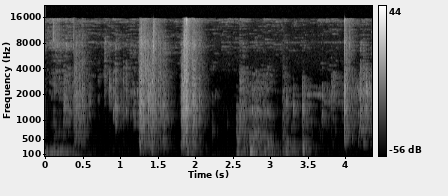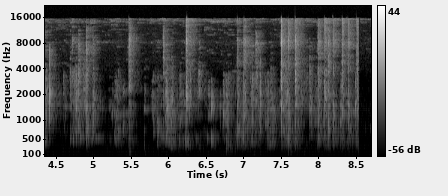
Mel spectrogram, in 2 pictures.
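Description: Chilli paste frying in hot oil in a wok, popping and spattering in irregular crackles as it is cooked until the oil separates. The crackling cuts off suddenly near the end.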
